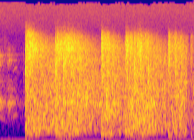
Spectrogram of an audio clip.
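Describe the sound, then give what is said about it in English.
Shotgun fire from a shooting party in a forest clearing, a loud barrage of many rapid, overlapping blasts fired into the air to bring down flushed birds, one sharp report following another. “lets off a barrage of almost random shotgun fire into the air.”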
